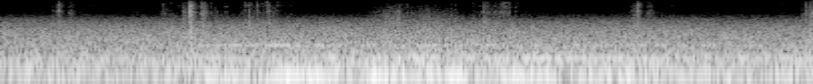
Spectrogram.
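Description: Metal armour clanks as a knight moves.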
